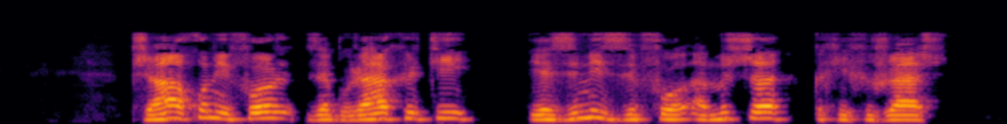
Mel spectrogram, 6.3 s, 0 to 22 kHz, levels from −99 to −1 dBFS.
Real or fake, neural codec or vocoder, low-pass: real; none; 7.2 kHz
